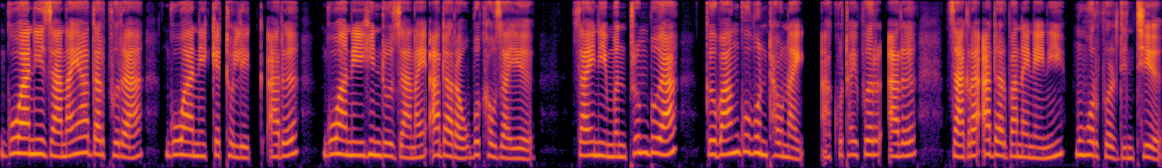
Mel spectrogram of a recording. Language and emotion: Bodo, neutral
